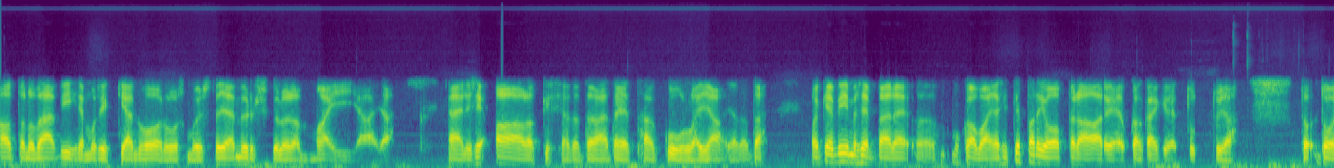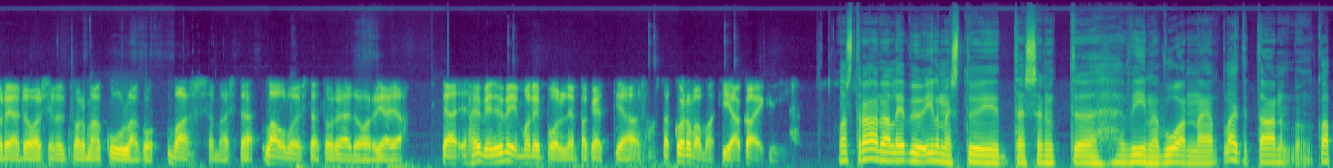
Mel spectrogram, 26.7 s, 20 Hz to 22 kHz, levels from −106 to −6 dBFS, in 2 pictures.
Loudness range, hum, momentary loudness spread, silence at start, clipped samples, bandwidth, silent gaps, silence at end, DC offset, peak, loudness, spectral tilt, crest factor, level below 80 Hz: 4 LU; none; 9 LU; 0 s; under 0.1%; 15.5 kHz; none; 0 s; under 0.1%; 0 dBFS; -16 LUFS; -5 dB/octave; 16 dB; -42 dBFS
